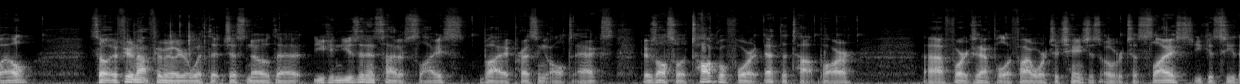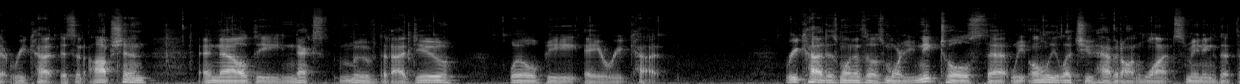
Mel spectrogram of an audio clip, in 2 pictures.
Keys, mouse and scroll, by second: 2.5 click, 5.6 click, 7.0 click, 7.5 click, 8.0 click, 8.2 double click, 8.5 click, 9.9 click, 11.0 click, 12.9 click, 13.5 middle click, 14.6 click, 15.4 click, 17.3 click, 18.1 click, 18.8 click, 20.1 click, 20.3 double click, 20.8 middle click, 22.7 click, 23.0 middle click, 23.8 click, 24.4-24.8 scroll up 2.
